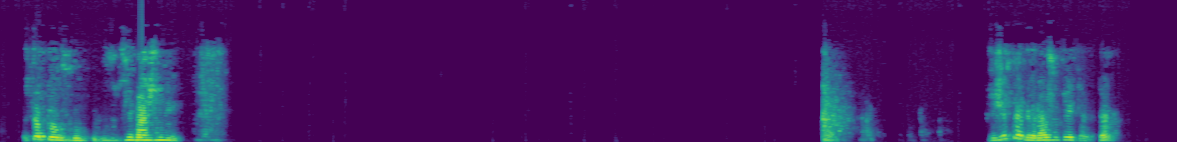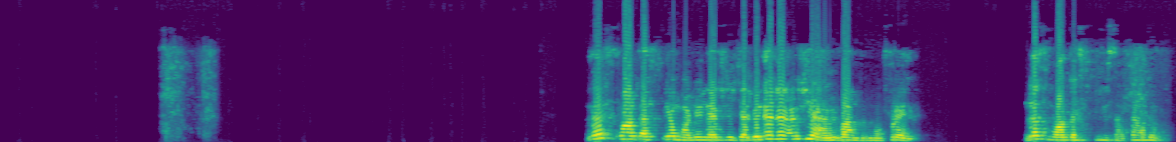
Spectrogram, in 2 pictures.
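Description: A young woman speaks calmly and close to the microphone, with pauses.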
